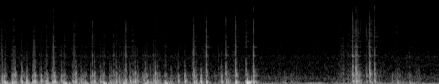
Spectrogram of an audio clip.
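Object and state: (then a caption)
Rubber spiky ball. A large pink hollow inflated rubber ball with nubs is gripped, scratched and rubbed with nails and fingertips. Dense, quick, low scratching and squeaking taps fill the first two and a half seconds and end in one stronger thump. A quieter patch of rubbing with a brief burst follows near 3.5 seconds.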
